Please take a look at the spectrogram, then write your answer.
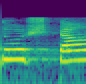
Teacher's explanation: ದುಷ್ಟಾಸು ದು ಮೇಲೆ ಆಘಾತ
